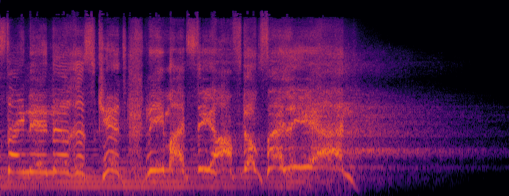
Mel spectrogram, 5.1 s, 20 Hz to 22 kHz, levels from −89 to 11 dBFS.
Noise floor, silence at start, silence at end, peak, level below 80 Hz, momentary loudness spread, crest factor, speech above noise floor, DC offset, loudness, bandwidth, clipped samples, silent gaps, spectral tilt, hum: -59 dBFS; 0 s; 0.9 s; -6 dBFS; -66 dBFS; 10 LU; 18 dB; 37 dB; under 0.1%; -21 LUFS; 18 kHz; under 0.1%; none; -1.5 dB/octave; none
